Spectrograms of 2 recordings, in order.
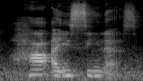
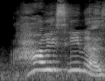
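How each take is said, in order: First: Slow, deliberate repeat of someone's words; quoting back pointedly. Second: High-pitched, retold disbelief; startled question. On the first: Retold or imitated. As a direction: spell out their slip, slowly. Quotes her words back to her. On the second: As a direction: imitate someone caught out, pitched high. Girl caught out, retold.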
